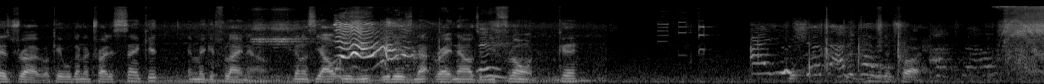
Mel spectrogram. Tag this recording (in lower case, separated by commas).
speech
